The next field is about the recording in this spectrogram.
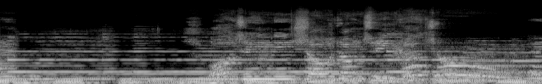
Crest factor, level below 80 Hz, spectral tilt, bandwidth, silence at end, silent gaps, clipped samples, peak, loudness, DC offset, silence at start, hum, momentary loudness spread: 14 dB; -26 dBFS; -6 dB/octave; 14 kHz; 0 s; none; under 0.1%; -4 dBFS; -17 LUFS; under 0.1%; 0 s; none; 6 LU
